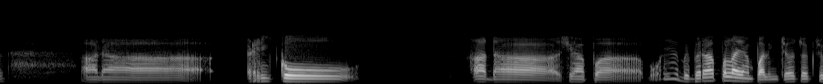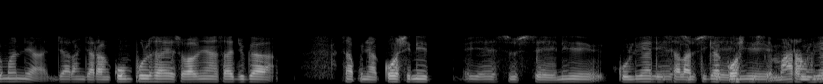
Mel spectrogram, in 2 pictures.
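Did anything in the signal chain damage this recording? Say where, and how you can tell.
Yes. From 14.74 s to the end, the speech is doubled. A second, full-band copy of the audio runs about two seconds behind the original, at roughly the same level. The copy is dry, with no decay or room colour, and it cuts in abruptly. That points to the capture or editing stage. A slower second path likely picked up the same signal again and mixed it back in. The telephone band is unchanged, with nothing above 3.8 kHz.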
